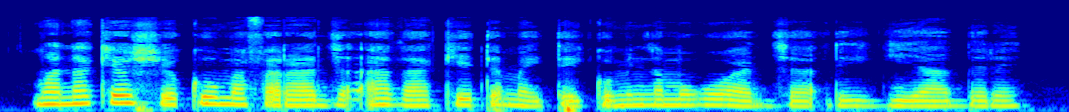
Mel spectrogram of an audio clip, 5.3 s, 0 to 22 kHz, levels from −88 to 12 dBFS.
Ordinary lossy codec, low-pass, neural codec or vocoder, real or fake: AAC, 32 kbps; 19.8 kHz; none; real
